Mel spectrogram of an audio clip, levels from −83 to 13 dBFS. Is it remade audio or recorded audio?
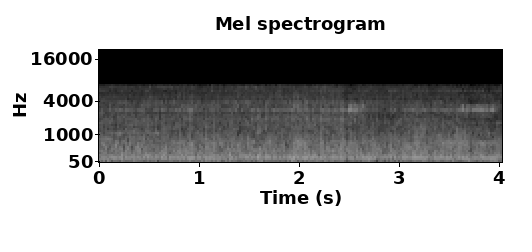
remade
